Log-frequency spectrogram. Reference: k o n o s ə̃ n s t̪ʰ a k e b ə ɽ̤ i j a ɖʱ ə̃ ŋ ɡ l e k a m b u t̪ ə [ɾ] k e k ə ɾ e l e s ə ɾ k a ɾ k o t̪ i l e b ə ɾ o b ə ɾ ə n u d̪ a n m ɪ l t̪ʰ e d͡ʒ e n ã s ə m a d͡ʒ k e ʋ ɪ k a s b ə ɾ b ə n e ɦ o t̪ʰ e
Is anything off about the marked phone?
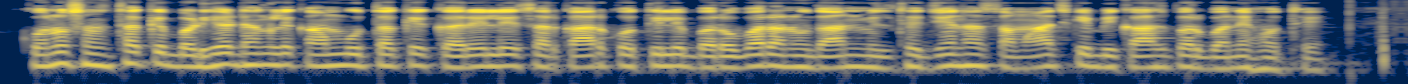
yes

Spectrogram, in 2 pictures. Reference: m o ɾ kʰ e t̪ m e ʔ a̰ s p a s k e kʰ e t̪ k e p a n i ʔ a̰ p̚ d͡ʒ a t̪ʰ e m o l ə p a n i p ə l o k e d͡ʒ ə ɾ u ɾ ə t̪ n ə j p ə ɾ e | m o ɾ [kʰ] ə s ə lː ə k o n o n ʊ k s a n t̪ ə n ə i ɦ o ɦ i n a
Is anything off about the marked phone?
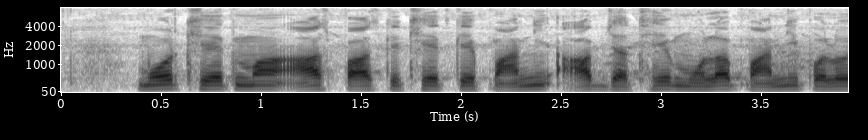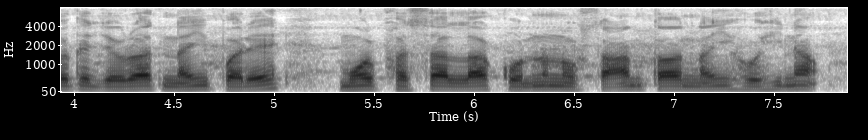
yes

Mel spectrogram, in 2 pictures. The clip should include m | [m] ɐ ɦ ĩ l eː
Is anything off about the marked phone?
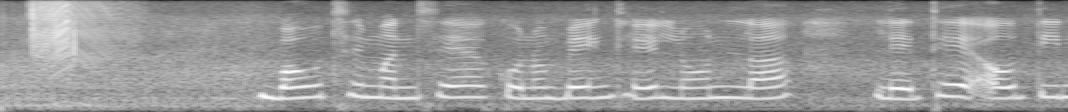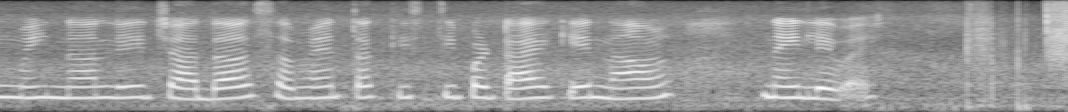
yes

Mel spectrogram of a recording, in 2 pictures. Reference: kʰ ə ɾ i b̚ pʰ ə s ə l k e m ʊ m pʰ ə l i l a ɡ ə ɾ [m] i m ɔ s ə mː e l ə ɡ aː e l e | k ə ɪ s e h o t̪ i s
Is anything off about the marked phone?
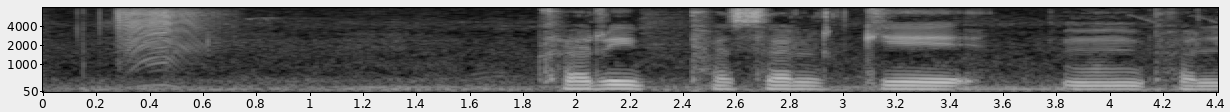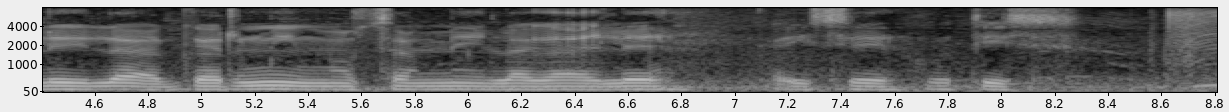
no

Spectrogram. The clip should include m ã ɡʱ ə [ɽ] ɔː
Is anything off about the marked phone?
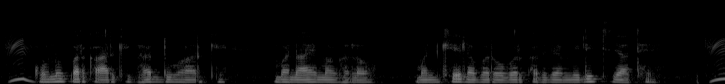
yes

